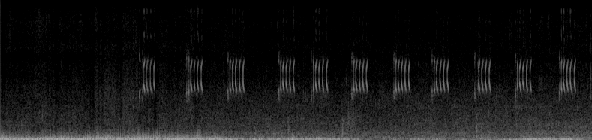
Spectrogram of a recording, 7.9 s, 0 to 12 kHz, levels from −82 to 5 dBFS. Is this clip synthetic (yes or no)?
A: no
